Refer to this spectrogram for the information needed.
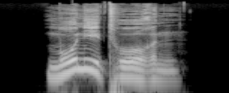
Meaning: plural of Monitor
- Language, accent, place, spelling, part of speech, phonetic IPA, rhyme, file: German, Germany, Berlin, Monitoren, noun, [ˈmoːnitoːʁən], -oːʁən, De-Monitoren.ogg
